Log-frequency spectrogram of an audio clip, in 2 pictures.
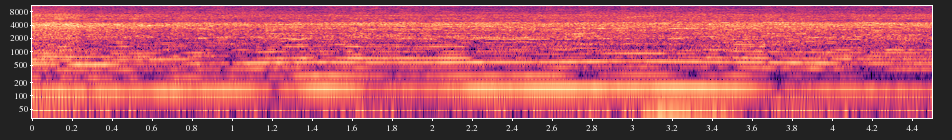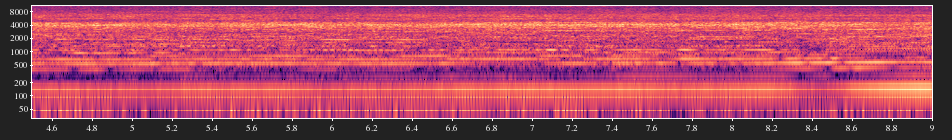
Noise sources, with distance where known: unidentified powered saw, near

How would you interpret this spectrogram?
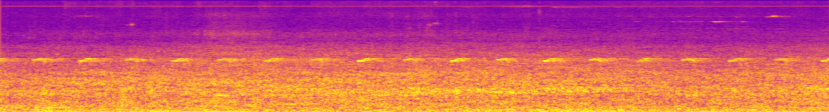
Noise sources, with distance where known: unidentified alert signal

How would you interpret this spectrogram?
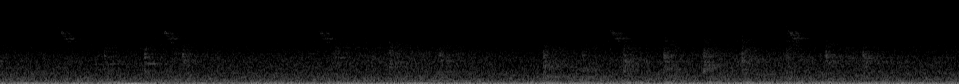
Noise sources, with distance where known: background noise

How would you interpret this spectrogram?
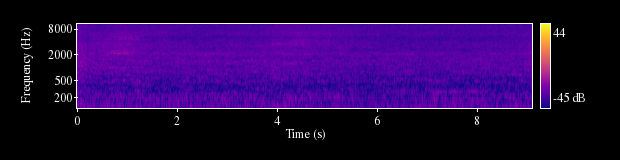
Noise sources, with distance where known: background noise

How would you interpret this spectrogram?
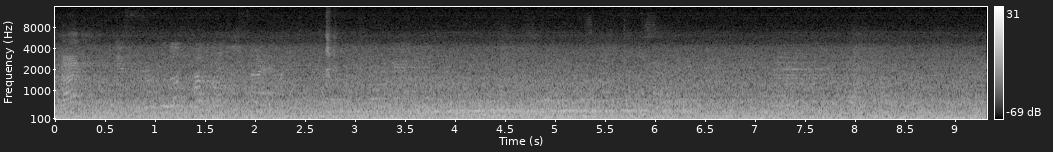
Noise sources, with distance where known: car horn

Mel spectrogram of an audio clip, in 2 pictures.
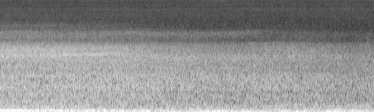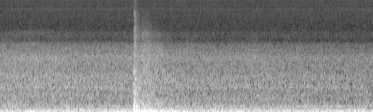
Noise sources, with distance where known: engine of unclear size

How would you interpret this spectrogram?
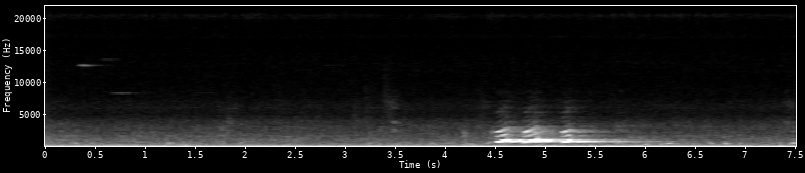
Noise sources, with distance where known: unidentified alert signal, near; person or small group talking, near

